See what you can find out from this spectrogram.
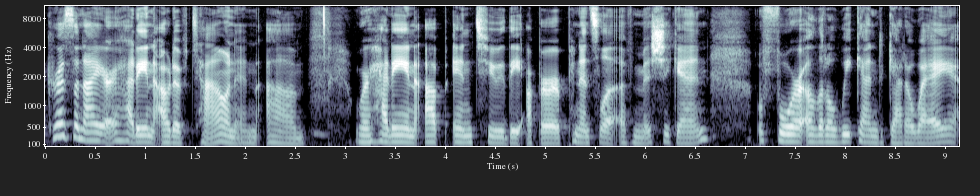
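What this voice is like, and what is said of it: Funny, just-woken-up voice. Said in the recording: “I haven't really spoken much yet. My voice sounds funny. It's just waking up.”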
